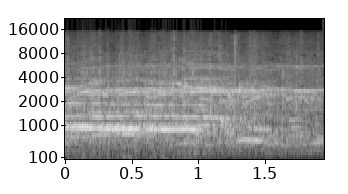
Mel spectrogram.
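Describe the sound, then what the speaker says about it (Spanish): Audience at a sonidero dance event gives a short, loud burst of cheering and applause for the children's ballet show. "que se escuche ese aplauso"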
